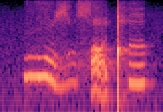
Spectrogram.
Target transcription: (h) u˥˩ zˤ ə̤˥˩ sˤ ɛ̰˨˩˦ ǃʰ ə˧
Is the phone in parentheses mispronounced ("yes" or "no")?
yes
